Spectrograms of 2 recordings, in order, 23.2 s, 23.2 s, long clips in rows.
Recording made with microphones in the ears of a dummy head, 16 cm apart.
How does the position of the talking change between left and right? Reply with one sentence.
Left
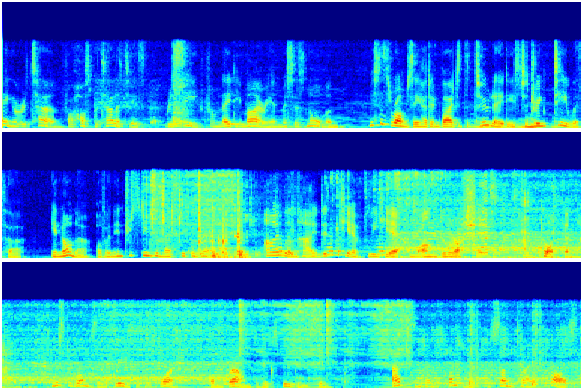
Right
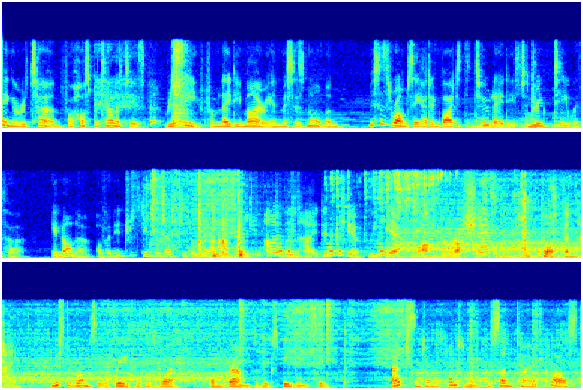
You can hear the talking move from right to left and back again.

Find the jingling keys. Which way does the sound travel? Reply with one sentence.
You can hear the jingling keys go from the left side to the right.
